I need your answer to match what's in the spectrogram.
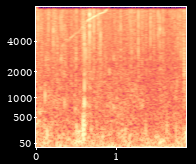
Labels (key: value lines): label: biophony, dolphin
recorder: SoundTrap 500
